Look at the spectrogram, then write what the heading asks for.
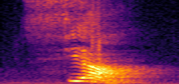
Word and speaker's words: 向: an, xiang, the fourth tone. This is the mouth, also means square shape. So we remember we just learned this fang. Fang also means square and direction. And fang xiang together it also means a direction.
